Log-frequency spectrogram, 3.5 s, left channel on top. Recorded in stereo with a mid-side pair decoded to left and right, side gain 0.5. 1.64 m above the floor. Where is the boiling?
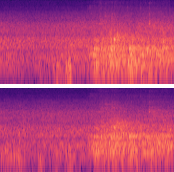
55° left, 1.6 m.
